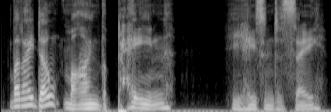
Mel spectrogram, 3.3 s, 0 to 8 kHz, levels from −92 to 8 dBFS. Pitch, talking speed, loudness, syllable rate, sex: 120 Hz, 180 wpm, -18 LUFS, 4.5 syllables/s, male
